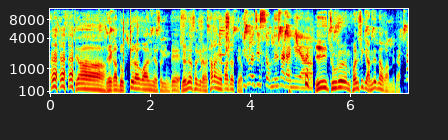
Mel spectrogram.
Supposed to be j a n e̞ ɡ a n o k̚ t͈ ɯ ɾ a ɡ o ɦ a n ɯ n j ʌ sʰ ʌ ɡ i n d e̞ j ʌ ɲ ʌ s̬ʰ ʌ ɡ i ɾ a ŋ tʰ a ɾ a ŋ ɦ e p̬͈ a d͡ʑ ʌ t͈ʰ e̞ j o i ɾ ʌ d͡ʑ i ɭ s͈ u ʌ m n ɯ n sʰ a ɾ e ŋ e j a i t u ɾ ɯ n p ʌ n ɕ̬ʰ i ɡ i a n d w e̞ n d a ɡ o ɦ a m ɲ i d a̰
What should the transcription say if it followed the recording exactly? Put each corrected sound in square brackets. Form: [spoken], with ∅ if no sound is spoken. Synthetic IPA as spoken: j a n e̞ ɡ a n o k̚ t͈ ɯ ɾ a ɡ o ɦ a n ɯ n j ʌ sʰ ʌ ɡ i n d e̞ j ʌ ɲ ʌ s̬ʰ ʌ ɡ i ɾ a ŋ [sʰ] a ɾ a ŋ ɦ e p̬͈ a d͡ʑ ʌ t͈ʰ e̞ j o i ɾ ʌ d͡ʑ i ɭ s͈ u ʌ m n ɯ n sʰ a ɾ [a] ŋ e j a i t u ɾ ɯ n p ʌ n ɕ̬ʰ i ɡ i a n d w e̞ n d a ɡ o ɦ a m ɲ i d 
